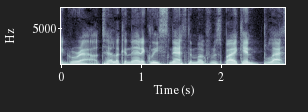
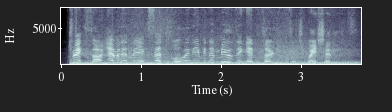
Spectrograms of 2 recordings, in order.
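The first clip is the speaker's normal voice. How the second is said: higher, grand archaic royal voice; regal Princess Luna; 13 semitones higher, 3 dB louder than usual. A narrator's reading. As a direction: declaim like a stately monarch. Princess Luna speaks formally.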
